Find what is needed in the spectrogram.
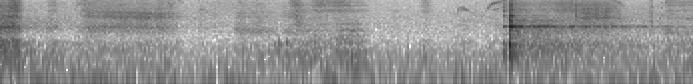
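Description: Faint shuffling and handling as a solid concrete VERSA-LOK retaining wall block is carried in a steel block-lifting clamp, then about three seconds in a single sharp clank with a short metallic ring as the block and clamp are set down on the wall.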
